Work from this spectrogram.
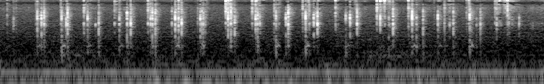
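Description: Fingernails tap quickly on a small orange pumpkin with a stem, making a rapid stream of short, bright clicks with little ring. A steady low hum runs underneath.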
